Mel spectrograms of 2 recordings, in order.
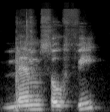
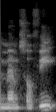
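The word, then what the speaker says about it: מם סופית: If you see that little box with the hook, that's a Mem Sofit. You still pronounce it like Mem.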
